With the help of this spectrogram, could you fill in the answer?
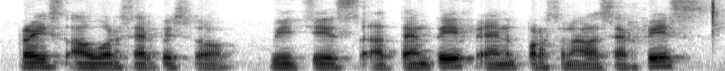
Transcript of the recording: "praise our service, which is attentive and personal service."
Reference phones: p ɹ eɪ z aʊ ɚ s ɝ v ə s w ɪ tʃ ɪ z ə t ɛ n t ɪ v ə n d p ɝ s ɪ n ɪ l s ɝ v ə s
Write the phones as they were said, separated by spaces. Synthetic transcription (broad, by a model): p ɹ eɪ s aʊ ɚ s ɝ f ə s w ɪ tʃ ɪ s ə t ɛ n t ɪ f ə n p ɝ s ɪ n ɪ l s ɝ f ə s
